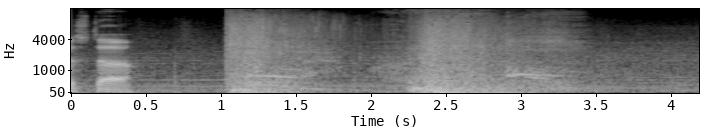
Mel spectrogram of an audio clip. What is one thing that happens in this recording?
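A heavy blade whooshes through the air and strikes.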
